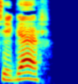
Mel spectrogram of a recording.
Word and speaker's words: llegar: ¿Notaste también la pronunciación de la doble L? Camila dice llegar.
